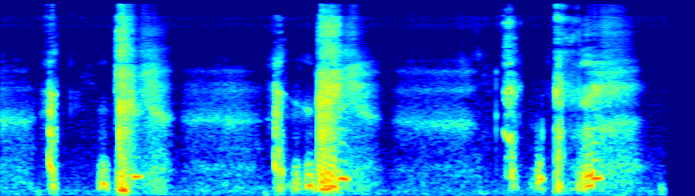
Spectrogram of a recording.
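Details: Person with a cold and allergies, having intense sneezing episodes every couple of hours, gives three forceful sneezes in quick succession, each after a sharp intake of breath; sneezing fit.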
